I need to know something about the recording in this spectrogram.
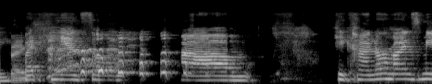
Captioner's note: laughs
